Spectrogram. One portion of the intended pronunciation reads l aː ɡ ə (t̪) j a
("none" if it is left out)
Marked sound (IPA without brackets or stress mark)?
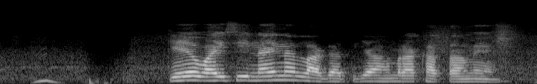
t̪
